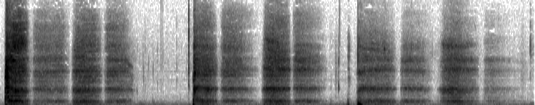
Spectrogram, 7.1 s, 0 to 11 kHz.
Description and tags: Breathless Panting 2
A young adult male panting and struggling to breath after being choked or over-exerting himself.
This was originally recorded for use in my own project but here, have fun.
